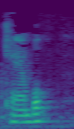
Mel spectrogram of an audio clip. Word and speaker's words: Campbell: Lamar Campbell, last name C-A-M-P-B-E-L-L.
